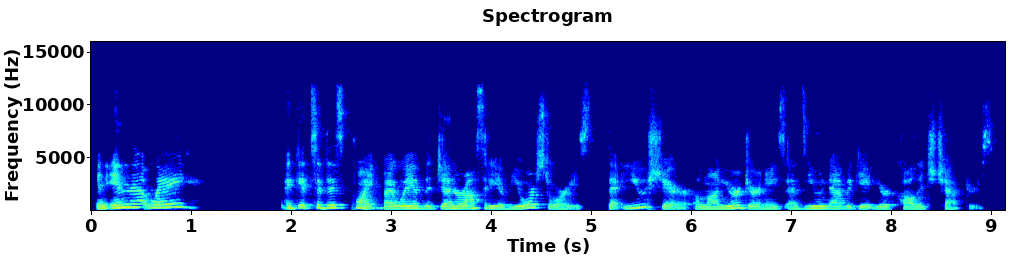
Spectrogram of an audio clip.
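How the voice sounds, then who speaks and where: A woman's voice: medium pitch, darkish tone. A Chicana woman from East San Jose, a university instructor whose first language is Spanish, giving a poetic spoken-word welcome address in English laced with Spanish. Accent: Chicana English with Spanish code-switching. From East San Jose, California. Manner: poetic, rhythmic, unhurried phrasing.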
